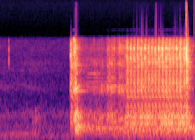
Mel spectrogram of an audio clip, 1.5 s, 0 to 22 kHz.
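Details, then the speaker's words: 2008 Craftsman YS4500 lawn tractor non-starter, spark already confirmed: after a quiet pause the starter spins the engine at an even, steady rhythm with no hesitation; finger over plug hole confirms good compression while cranking. "We got compression. So, that's good. So, number one, we got spark. Number two, we got compression."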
